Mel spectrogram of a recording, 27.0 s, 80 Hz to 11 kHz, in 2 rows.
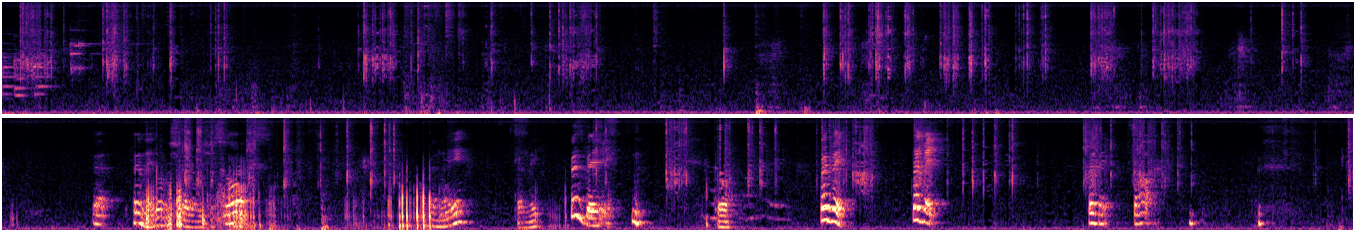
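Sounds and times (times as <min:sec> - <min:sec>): puzzle cube turning clicks: 0:00.0 - 0:02.4, 0:03.5 - 0:06.0, 0:08.2 - 0:12.0, 0:12.8 - 0:13.1, 0:15.1 - 0:17.8, 0:20.1 - 0:25.5, 0:26.6 - 0:27.0.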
